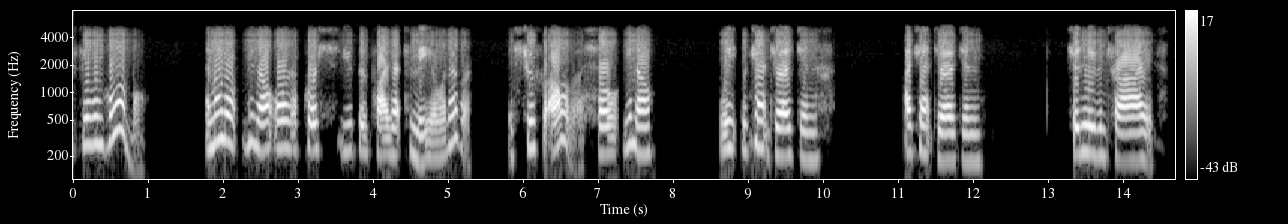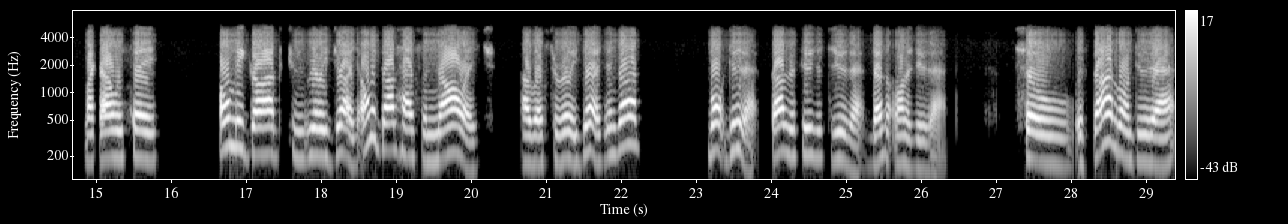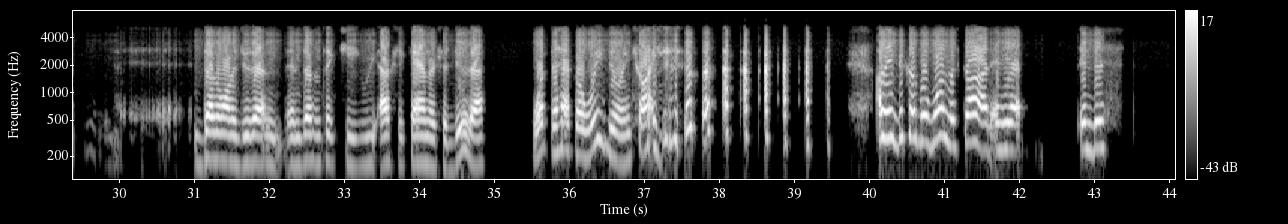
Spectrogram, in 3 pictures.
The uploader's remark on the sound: ACIM Daily Conference Call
